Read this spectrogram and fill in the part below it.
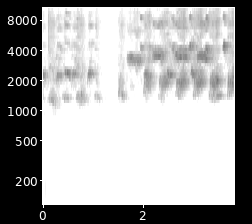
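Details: Seven-month-old canaries recorded on 10 November 2023 singing warbled phrases, a short pause, then a fuller burst of bright rolling trills and chirps.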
